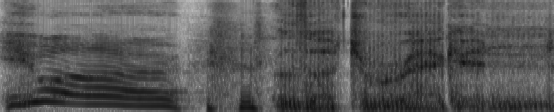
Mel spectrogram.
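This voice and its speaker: A man performs a put-on character voice. It reaches an extremely high pitch. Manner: sudden, dramatic.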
